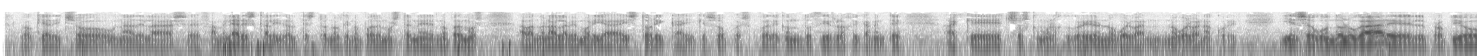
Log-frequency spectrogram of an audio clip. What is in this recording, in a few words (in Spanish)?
noticias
